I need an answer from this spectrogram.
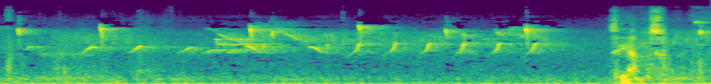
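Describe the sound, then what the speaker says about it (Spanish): Small birds chirp and tweet in repeated short calls across a quiet countryside setting with no road noise nearby, fairly distant and clear over faint ambient hiss, with a brief louder rustle near the end. "Hay silencio absoluto excepto los pajaritos."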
